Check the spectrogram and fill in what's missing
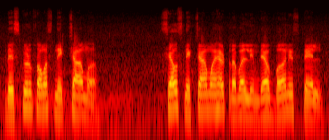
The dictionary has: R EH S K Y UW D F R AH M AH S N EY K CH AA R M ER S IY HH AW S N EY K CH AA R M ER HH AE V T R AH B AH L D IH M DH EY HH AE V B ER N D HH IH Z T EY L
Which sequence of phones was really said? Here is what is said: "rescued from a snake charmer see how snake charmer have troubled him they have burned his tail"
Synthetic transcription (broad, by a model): R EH S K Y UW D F R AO M AH S N EY K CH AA M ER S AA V S N EY K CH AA M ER HH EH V T R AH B AH L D IH M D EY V B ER N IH S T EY L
